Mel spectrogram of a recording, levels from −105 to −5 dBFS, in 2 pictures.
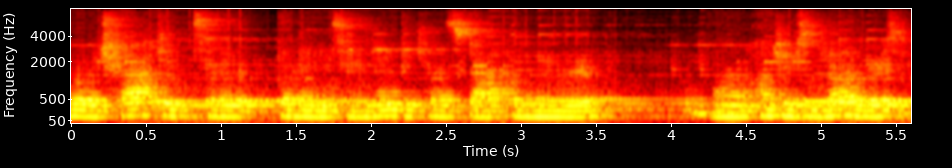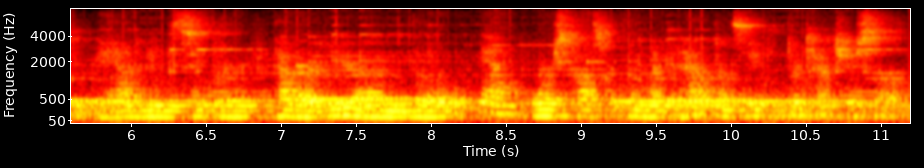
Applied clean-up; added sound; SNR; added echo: neural separator model SepFormer DNS4.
